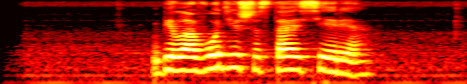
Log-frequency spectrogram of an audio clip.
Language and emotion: Russian, neutral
